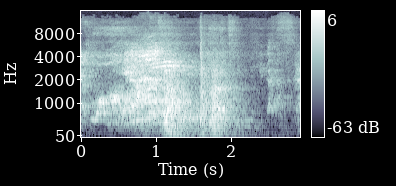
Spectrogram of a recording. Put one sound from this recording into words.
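A body slams onto a wrestling ring's canvas with a heavy thud.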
